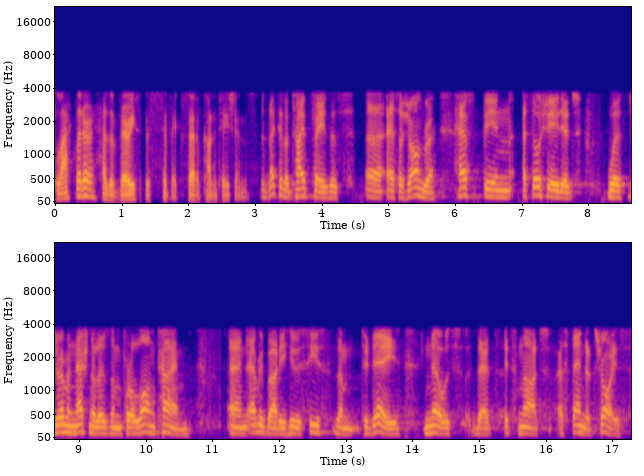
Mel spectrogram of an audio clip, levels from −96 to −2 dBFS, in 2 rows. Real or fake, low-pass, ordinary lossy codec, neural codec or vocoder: real; 3.6 kHz; Opus, 24 kbps; none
